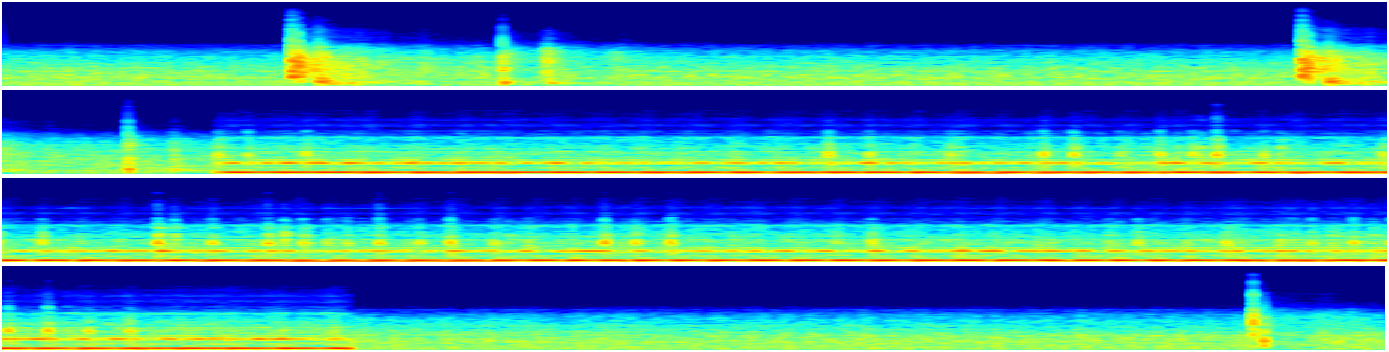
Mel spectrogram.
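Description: Loud gunfire bangs echo outdoors.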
